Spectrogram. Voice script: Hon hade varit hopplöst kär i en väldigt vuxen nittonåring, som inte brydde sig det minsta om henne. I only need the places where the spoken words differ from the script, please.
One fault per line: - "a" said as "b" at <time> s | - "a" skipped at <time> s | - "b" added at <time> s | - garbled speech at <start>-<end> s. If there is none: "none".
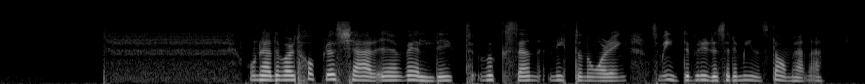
none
